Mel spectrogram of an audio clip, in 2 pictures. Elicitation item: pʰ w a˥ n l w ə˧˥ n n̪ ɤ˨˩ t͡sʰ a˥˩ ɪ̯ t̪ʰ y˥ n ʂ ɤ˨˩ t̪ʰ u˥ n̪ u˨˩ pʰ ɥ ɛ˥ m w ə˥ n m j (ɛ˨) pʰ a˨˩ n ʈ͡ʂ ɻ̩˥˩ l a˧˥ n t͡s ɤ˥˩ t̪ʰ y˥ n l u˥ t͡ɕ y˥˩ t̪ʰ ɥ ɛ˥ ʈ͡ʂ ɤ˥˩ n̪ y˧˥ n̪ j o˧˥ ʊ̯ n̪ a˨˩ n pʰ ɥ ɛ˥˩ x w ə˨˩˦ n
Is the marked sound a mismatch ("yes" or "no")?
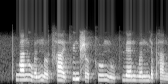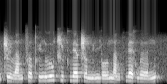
no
